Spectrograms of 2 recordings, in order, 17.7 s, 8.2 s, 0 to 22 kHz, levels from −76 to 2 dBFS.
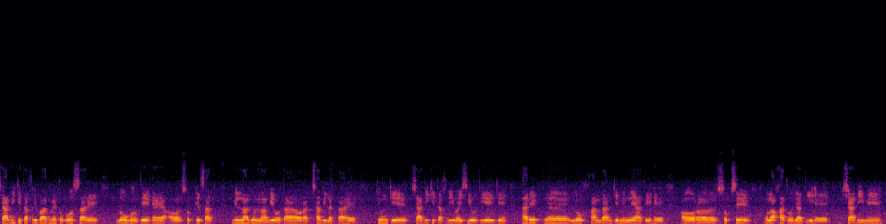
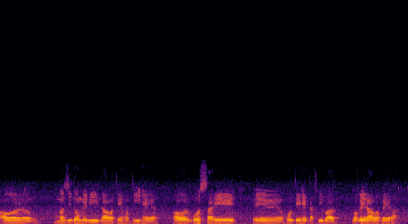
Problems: constant background noise, low volume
